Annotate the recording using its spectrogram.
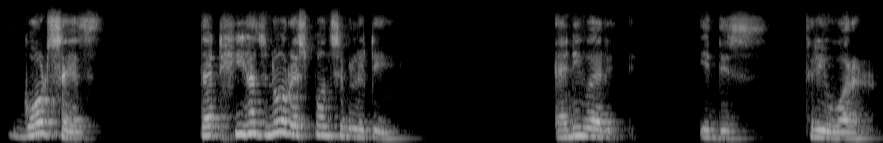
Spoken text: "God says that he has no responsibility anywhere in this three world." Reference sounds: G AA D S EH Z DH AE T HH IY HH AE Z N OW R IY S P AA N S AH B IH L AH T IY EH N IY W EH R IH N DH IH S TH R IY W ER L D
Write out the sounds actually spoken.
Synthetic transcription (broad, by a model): G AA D S EH Z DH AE T HH IY HH AE Z N OW R IY S P AA N S AH B IH L AH T IY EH N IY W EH R IH N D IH S T R IY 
